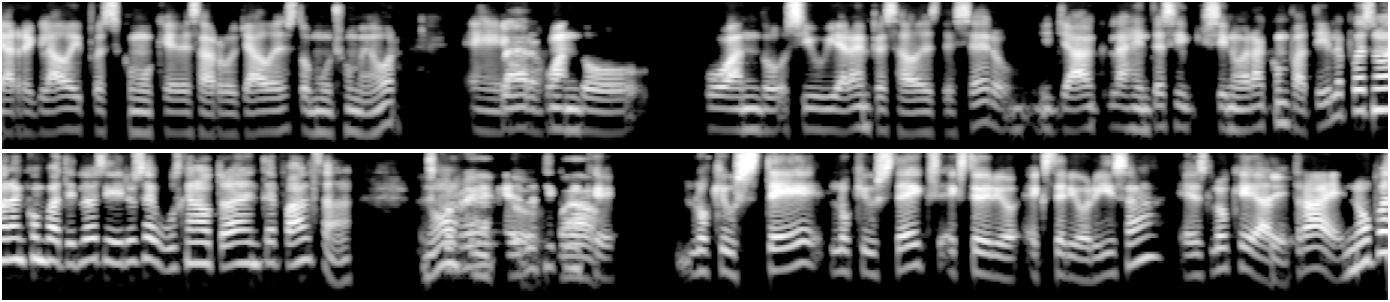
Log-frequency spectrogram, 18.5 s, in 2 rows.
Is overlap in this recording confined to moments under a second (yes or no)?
no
